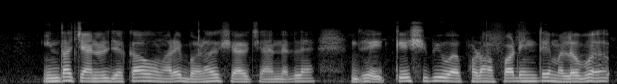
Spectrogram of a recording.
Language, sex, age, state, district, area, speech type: Dogri, male, 18-30, Jammu and Kashmir, Udhampur, rural, spontaneous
